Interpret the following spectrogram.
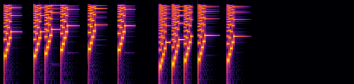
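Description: Chiptune blips from the Sytrus synthesizer in FL Studio: about eleven short, buzzy tones at different pitches in a quick, uneven rhythm. Each jumps upward in pitch at its start and dies away almost at once.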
